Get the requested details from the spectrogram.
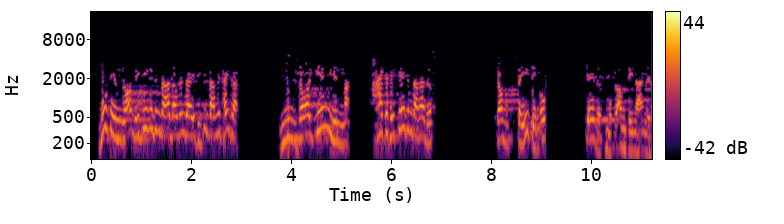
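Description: A man with an extremely high pitch, very wide pitch swings, and long, frequent pauses. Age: 60s. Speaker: spiritual teacher. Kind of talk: dharma talk.

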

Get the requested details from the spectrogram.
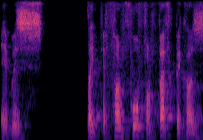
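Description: A man speaks at a fairly quick pace with a Scottish accent. His pitch varies in an ordinary way. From Scotland. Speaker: podcast host. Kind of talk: casual chat.

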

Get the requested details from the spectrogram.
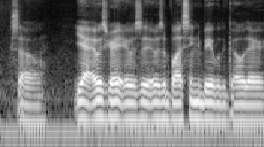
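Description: A man speaks at a fairly quick pace. His pitch is very deep and low, with ordinary variation. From Maine. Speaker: rapper. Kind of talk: interview.

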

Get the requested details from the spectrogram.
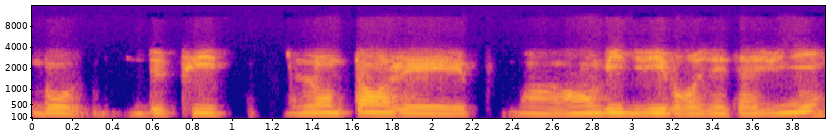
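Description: A man's medium-pitched voice, monotone and flat, at a very slow pace with long, frequent pauses. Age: 30s. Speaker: small business owner, would-be emigrant. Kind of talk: question in live Q&A. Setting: video call.

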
